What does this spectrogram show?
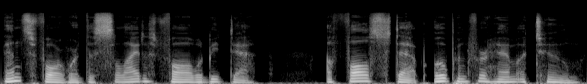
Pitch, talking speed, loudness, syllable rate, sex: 115 Hz, 155 wpm, -20 LUFS, 4.4 syllables/s, male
